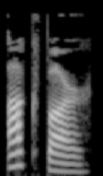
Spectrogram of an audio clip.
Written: akbar

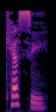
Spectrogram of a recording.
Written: kessie

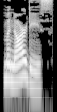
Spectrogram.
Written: minardis

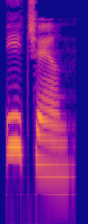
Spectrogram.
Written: eachann

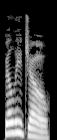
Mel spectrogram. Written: billie-jo

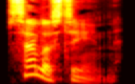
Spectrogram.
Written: celestine

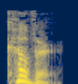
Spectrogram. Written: cover

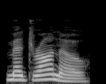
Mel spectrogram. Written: medrano

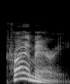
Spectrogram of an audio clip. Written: primary

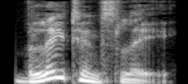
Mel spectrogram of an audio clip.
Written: blatantly

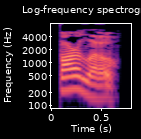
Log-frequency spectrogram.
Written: barlow

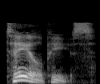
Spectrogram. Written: tailpiece

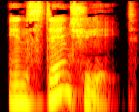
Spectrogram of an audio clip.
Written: instantiate

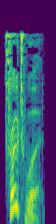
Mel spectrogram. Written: fruitwood

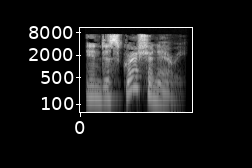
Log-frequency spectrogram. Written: indiscretionary

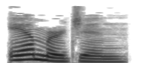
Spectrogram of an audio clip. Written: amergin

